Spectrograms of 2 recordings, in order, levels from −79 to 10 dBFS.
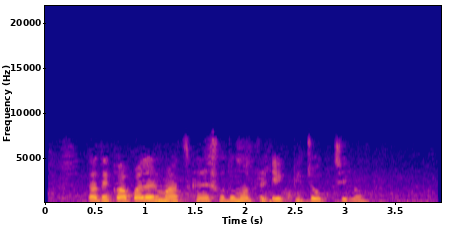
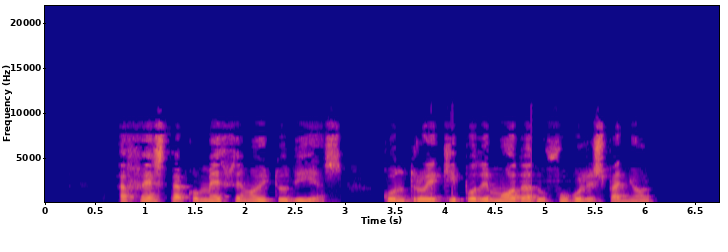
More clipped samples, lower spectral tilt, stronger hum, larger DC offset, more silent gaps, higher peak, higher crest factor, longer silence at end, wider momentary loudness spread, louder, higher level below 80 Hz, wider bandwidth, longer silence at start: neither; first, -6.5 dB/octave vs -3.5 dB/octave; neither; neither; second, none vs 3.30-3.39 s; first, -2 dBFS vs -8 dBFS; about the same, 16 dB vs 18 dB; about the same, 0.7 s vs 0.65 s; first, 14 LU vs 8 LU; first, -17 LUFS vs -25 LUFS; first, -56 dBFS vs -70 dBFS; second, 7.6 kHz vs 10.5 kHz; second, 0.45 s vs 0.75 s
